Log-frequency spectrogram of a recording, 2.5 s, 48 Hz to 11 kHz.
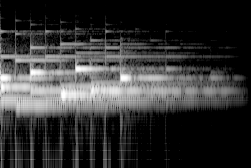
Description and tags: Ringtone: Tizzy
A 2.5 second ringtone created in GarageBand
alert, ringtone, cellphone, alarm, ring, ring-tone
